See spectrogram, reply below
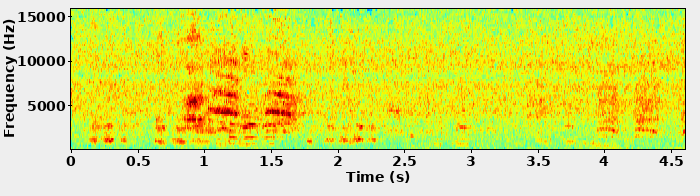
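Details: A Scarlet Macaw at Bird Paradise, Singapore, gives harsh, raspy squawks in short bursts about every half second, over a steady background hum and faint voices.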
